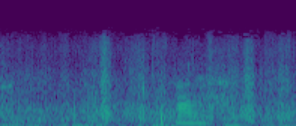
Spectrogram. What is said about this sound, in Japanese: うん、池のほとりでね聞こえるこういう水の音とか小川のせせらぎみたいなのいいですよね、うん、癒し効果あるなって最近っと実感してますけど。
